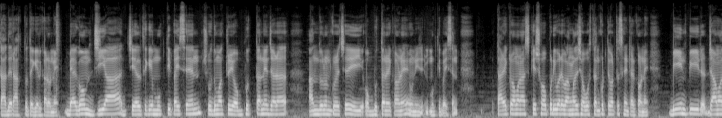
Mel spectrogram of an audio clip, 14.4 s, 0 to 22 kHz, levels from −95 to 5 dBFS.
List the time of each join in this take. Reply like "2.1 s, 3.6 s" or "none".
none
